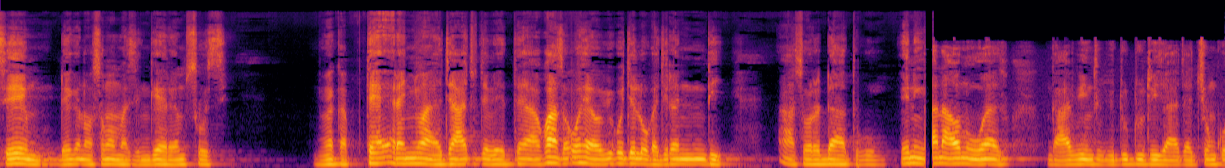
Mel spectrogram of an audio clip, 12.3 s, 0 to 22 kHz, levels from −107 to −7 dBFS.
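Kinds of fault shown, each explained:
Dropped buffer (overrun): Skips at 5.72 s, just after "nyoya jachwe jivetee kwanza", and at 8.58 s, where the speech jumps forward by a few milliseconds and then about 20 ms, likely samples overwritten before collection. The edges join directly with no silence, unlike a dropout.
Input switched to a poorer device: At 9.25 s the speech breaks for 80 ms, then continues duller, with a narrower band and a new noise floor roughly 40 dB down, likely a change to another input. The level stays about the same, but the new noise sets it apart from a simple filter.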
